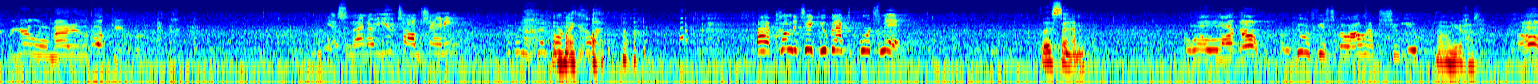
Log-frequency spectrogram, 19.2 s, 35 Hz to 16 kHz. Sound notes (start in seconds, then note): 6.4 Hailee chuckles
